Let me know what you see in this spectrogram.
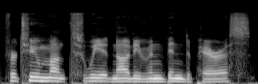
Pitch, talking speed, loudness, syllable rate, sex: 140 Hz, 230 wpm, -15 LUFS, 4.8 syllables/s, male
